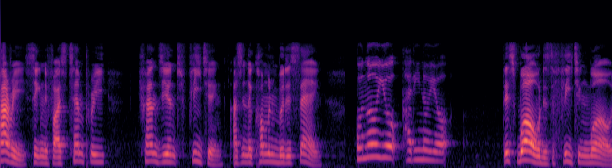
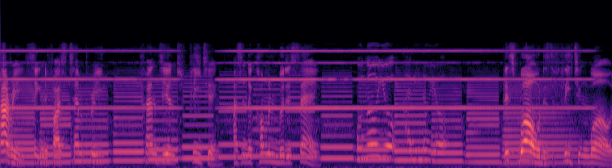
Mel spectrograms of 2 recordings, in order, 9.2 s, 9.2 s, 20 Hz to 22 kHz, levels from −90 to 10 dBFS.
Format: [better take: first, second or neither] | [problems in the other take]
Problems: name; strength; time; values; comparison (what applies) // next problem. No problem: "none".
first | background sound (Bowed string instrument + Wind instrument, woodwind instrument); 3 dB below the speech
